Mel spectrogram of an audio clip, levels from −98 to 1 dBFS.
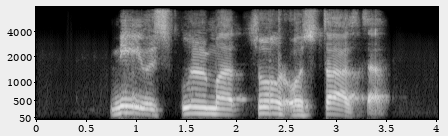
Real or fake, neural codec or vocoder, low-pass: fake; codec, 16 kHz, 1 kbps, X-Codec, HuBERT features, trained on general audio; 7.2 kHz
